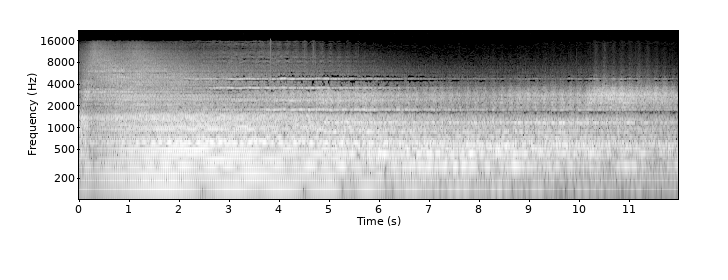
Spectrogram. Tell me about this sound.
ab cello atmos
a layered cello with evolving pad
sound, drone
